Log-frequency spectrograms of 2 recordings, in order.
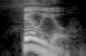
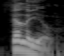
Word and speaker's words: filial: word of the day man let's get it filial filial okay f-i-l-i-a-l filial filial pronunciation man filial it's an adjective it's origin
